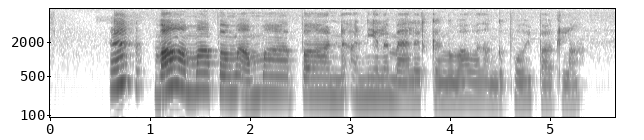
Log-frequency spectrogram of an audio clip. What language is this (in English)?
Tamil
